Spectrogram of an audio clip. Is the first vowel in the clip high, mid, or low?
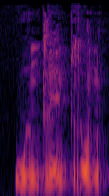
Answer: high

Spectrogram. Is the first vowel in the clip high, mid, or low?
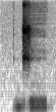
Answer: high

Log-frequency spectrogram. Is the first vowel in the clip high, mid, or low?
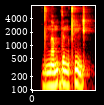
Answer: mid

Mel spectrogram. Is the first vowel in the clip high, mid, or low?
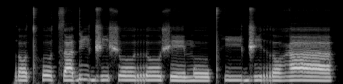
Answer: mid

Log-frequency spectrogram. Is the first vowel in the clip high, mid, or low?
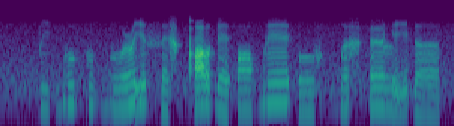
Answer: high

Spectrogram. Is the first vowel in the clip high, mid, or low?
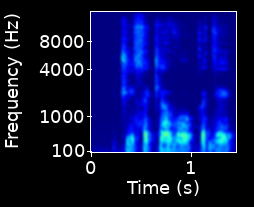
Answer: high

